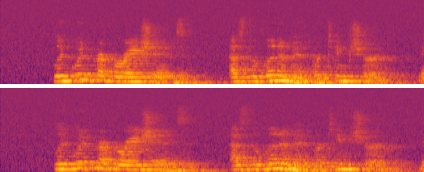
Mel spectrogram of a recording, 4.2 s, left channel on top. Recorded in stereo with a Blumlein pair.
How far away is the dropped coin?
I don't hear a dropped coin.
